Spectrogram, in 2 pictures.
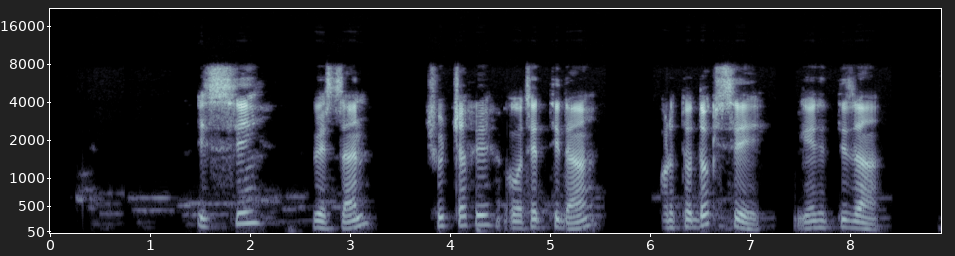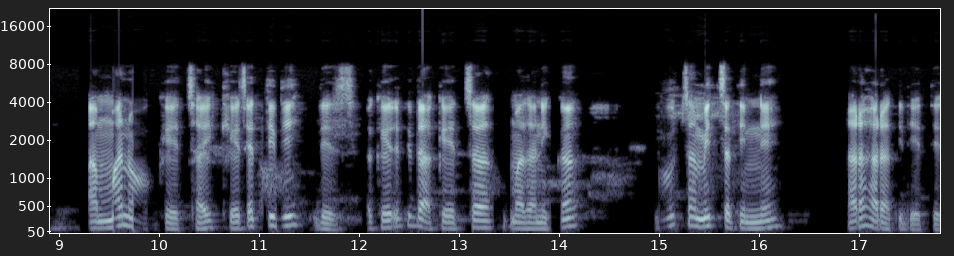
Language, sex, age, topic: Gamo, male, 25-35, government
